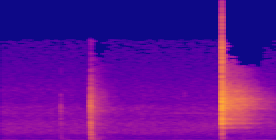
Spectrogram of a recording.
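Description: Two sharp knocks about a second apart, the second louder with a short ringing tail.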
